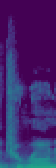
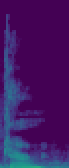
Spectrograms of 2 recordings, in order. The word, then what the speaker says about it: Karan: Karan as opposed to Karen. I mean, I work with a Karan at work, so I sort of know how to pronounce it as Karan. But it's very easy to get it mixed up when it's written down like that.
